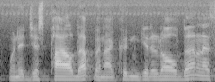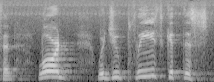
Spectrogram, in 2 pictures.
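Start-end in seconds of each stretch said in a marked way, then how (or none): 3.2-5.3 high-pitched, put-upon complaint to God; exasperated plea. Retold or imitated. Preacher retelling his prayer over a stubborn computer, comically exasperated. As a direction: plead in mock exasperation, voice pushed up. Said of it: "I said it in that tone of voice".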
